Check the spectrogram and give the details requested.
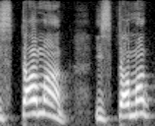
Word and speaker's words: stomach: और स्टमक चूंकि यहां पर CH का प्रोनाउंसिएशन का है, इसलिए इसका प्लूरल ये स्टमक्स होगा, STOMACHS।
